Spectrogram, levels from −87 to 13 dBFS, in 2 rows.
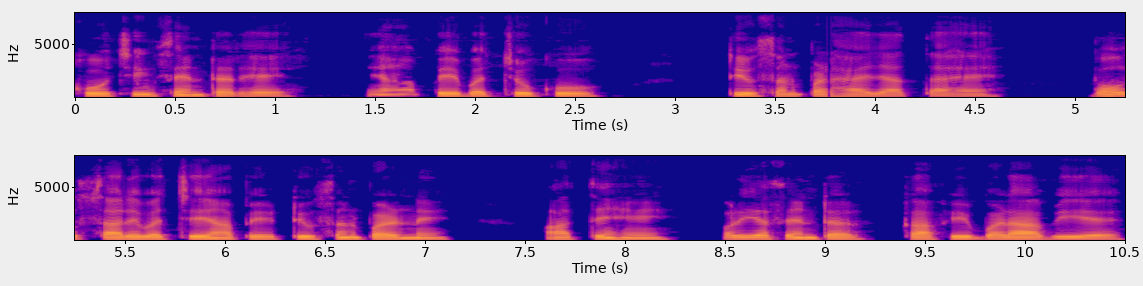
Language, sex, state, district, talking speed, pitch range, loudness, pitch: Hindi, male, Bihar, Jamui, 155 wpm, 125-140 Hz, -17 LUFS, 130 Hz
